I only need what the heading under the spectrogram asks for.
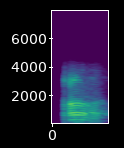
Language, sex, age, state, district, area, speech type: Odia, male, 60+, Odisha, Gajapati, rural, conversation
